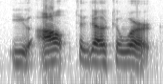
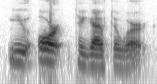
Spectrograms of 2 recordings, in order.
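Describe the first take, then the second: First: The word 'ought' rhymes with bought. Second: The word 'ought' rhymes with sort. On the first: The speaker calls it right. "Ought should rhyme with bought or brought or caught" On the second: The speaker calls it wrong.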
